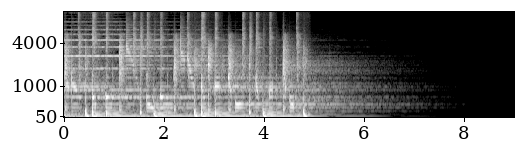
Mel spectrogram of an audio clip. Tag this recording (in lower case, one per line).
music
